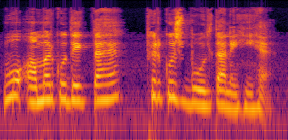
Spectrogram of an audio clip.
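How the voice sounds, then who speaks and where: A woman narrating an animated moral story in a scripted storytelling style. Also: fairly high pitch, moderate pace.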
